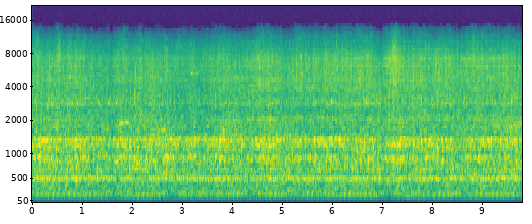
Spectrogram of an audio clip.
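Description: A boat's engine hums steadily as the boat pulls away.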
